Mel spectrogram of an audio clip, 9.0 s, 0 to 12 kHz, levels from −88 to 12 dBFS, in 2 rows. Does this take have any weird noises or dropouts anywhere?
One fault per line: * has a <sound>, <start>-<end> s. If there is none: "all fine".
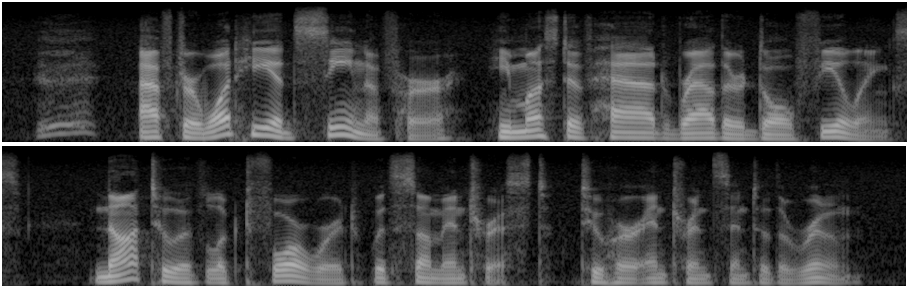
* has a breath, 0.2-0.5 s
